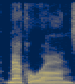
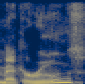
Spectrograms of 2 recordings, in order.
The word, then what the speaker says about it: macaron: and all sorts of macarons I've been saying them wrong my whole life um and then they're not macaroons no they're been saying it wrong my life van Go's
